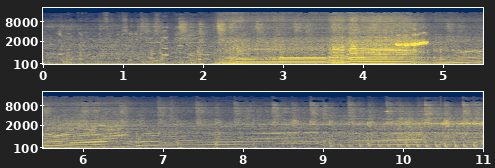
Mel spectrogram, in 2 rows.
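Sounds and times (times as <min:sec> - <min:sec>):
car engine accelerating: 0:01.7 - 0:11.0
tyre squeal: 0:04.3 - 0:05.0.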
